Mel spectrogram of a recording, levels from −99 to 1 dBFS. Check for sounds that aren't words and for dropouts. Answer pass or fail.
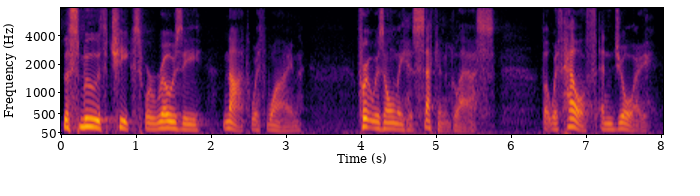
pass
